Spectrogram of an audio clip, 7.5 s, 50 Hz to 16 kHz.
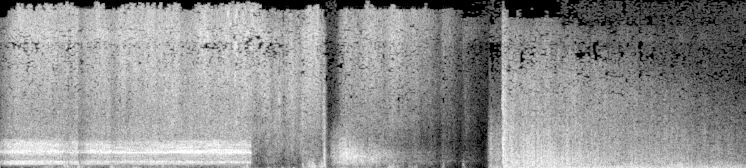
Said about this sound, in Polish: To rzekomo dźwięk armaty, która wystrzeliwuje pocisk z prędkością 7-krotnie przekraczającą prędkość dźwięku.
